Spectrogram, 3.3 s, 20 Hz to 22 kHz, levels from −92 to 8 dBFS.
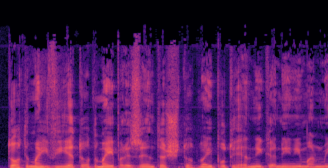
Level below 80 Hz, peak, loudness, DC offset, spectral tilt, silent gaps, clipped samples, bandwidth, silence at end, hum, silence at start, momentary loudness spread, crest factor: -64 dBFS; -2 dBFS; -25 LUFS; under 0.1%; -4 dB/octave; none; under 0.1%; 18.5 kHz; 0 s; none; 0.1 s; 4 LU; 24 dB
